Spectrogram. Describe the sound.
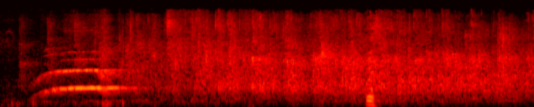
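An audience at a church service claps steadily for several seconds to welcome a speaker, a broad wash of applause that swells early and then holds at an even level, with a brief voice rising at the start.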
